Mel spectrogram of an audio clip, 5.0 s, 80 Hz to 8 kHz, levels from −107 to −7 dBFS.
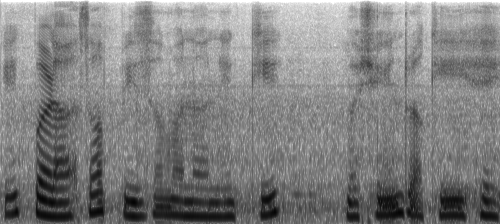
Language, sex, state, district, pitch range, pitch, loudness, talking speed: Hindi, female, Madhya Pradesh, Dhar, 180-215 Hz, 185 Hz, -17 LUFS, 105 wpm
